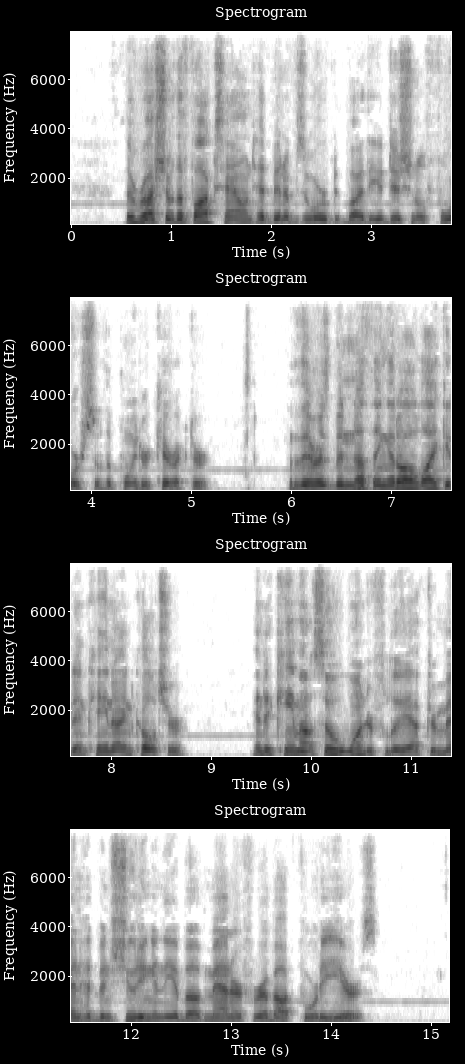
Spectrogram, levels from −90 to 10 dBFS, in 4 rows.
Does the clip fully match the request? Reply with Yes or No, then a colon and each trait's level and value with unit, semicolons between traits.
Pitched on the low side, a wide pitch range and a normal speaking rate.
Yes: low, 115 Hz; wide, 6.5 semitones; average, 180 wpm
